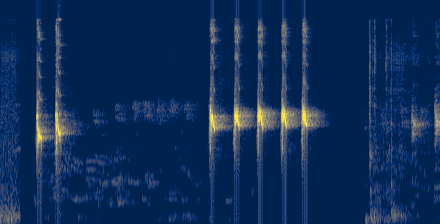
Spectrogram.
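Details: Female yellow-vented bulbul in breeding condition calling the male: two sharp chirps, a pause, then a quick run of five bright, clipped chirping notes, with softer scattered chirps near the end.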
